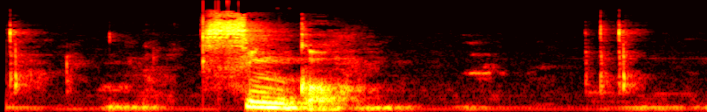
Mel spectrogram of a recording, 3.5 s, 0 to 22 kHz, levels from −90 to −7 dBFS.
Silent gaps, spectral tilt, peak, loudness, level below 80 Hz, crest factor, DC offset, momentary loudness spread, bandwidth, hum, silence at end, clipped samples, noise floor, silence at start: none; -3.5 dB/octave; 0 dBFS; -12 LUFS; -56 dBFS; 18 dB; under 0.1%; 26 LU; 16.5 kHz; none; 0.4 s; under 0.1%; -54 dBFS; 0.05 s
